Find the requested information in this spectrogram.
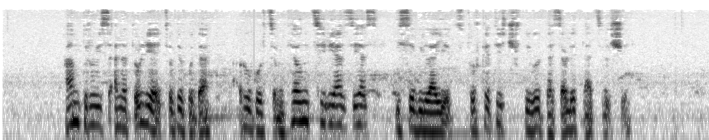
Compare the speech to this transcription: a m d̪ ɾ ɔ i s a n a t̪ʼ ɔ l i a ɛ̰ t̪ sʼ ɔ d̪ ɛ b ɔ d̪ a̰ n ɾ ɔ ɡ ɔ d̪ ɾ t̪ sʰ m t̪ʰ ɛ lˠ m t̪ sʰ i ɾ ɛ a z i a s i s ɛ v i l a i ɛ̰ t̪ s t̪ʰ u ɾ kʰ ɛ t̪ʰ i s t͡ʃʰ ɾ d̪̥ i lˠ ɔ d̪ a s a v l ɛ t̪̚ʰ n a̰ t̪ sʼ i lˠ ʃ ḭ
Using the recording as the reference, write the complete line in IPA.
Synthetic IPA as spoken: a m d̪ ɾ ɔ i s a n a t̪ʼ ɔ l i a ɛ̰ t̪ sʼ ɔ d̪ ɛ b ɔ d̪ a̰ ɾ ɔ ɡ ɔ ɾ t̪ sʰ m t̪ʰ ɛ lˠ m t̪ sʰ i ɾ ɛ a z i a s i s ɛ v i l a i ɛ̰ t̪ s t̪ʰ u ɾ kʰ ɛ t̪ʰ i s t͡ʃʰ ɾ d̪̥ i lˠ ɔ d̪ a s a v l ɛ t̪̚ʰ n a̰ t̪ sʼ i lˠ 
